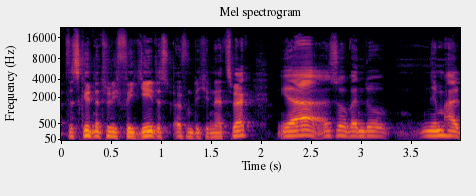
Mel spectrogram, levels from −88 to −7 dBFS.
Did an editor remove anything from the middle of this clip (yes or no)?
yes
